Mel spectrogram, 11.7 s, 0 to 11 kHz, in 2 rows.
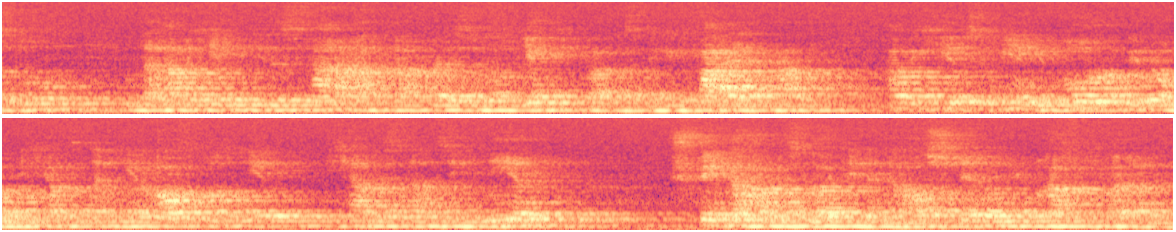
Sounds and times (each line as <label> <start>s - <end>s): video showing a podium discussion 0.0s - 11.7s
